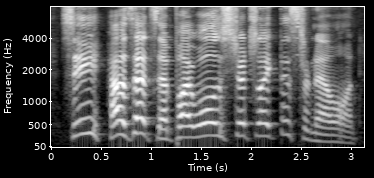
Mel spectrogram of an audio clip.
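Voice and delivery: acted-out cheerful eagerness; eager student. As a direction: chirp it up high, pleased. Acting his cheery line.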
